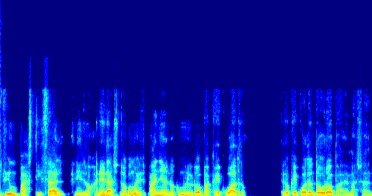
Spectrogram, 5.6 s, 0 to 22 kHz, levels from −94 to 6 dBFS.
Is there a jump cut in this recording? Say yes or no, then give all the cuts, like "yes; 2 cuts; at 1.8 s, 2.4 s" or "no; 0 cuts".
no; 0 cuts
